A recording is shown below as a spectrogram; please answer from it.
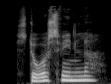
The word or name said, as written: storsvindler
